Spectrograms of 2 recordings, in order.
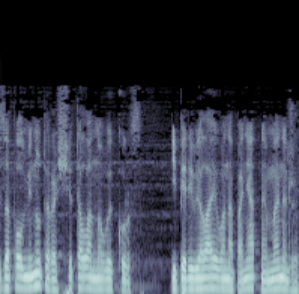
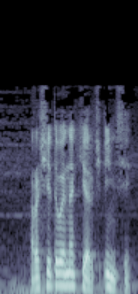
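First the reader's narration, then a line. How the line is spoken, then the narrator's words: Calm command. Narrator (Russian): спокойно велел Пард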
